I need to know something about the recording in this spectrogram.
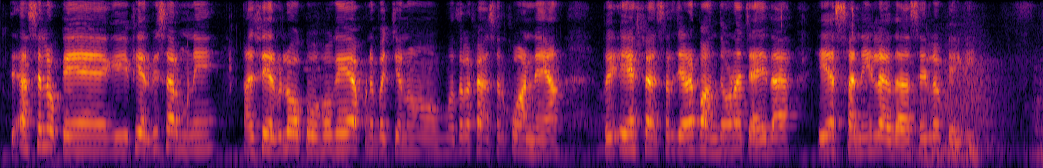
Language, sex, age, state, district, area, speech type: Dogri, female, 45-60, Jammu and Kashmir, Samba, urban, spontaneous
